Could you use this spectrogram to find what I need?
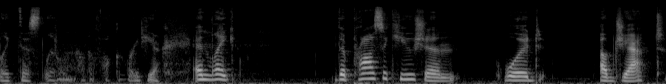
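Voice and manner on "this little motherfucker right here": gritted teeth, much quieter and faster. Explaining how you have to say the phrase about him, through gritted teeth. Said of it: "You have to grit your teeth when you say it".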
